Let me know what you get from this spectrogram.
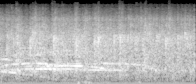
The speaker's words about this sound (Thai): ขอเสียงขอบคุณนะครับขอเสียงปรบมือขอบคุณนะครับนักธุรกิจแอมเวย์นะครับระดับทัพทีมนะครับ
